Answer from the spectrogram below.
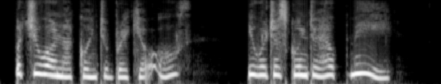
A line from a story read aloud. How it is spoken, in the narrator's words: pleaded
